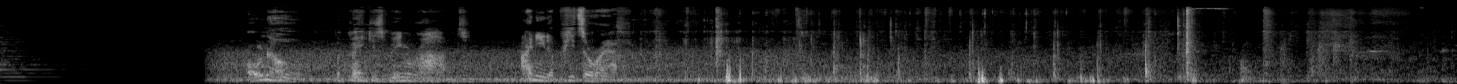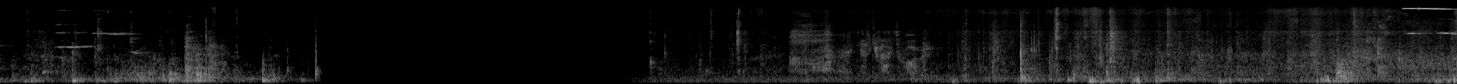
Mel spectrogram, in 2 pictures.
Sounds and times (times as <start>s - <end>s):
Outside, urban or manmade: 0.0s - 17.8s, 20.8s - 29.1s.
